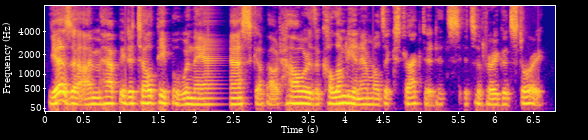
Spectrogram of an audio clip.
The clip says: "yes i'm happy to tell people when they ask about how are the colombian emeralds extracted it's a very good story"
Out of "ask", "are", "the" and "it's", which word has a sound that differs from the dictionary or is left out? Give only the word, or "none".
none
